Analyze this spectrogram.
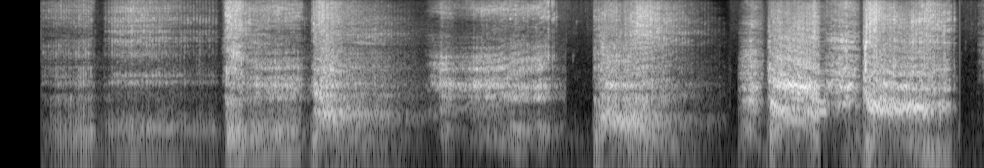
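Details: Tiger roaring in loud, harsh bursts of one to two seconds, repeated about six times with short silent breaks, the later roars strongest and most ragged.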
